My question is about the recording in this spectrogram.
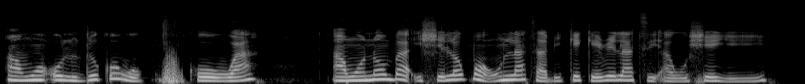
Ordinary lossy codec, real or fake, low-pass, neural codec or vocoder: none; real; 14.4 kHz; none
